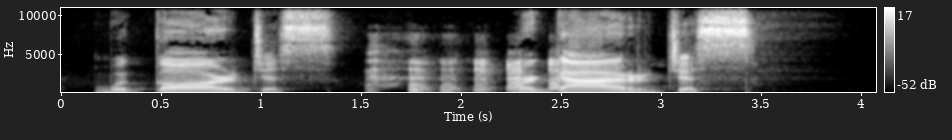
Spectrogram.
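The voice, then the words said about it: Terrible put-on accent. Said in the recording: “That's a terrible accent.”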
